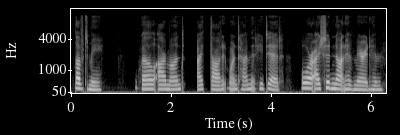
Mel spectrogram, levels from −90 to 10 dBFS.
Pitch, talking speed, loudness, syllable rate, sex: 190 Hz, 170 wpm, -22 LUFS, 4.9 syllables/s, female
